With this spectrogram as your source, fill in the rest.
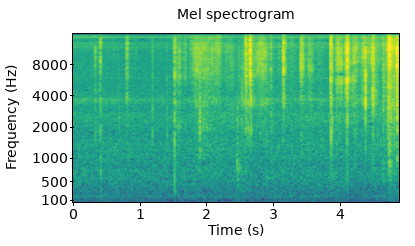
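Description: Fingers pinch, crumple and flip the crinkled pages of an open, rain-dried paper catalogue. Quiet, bright crackles and sharp paper snaps come with short papery rustles, with no low end. The crinkling grows denser and louder toward the end.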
